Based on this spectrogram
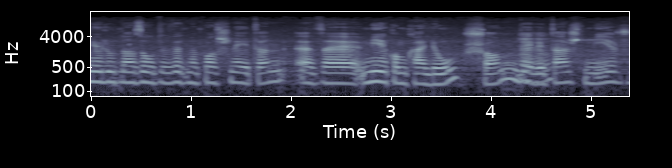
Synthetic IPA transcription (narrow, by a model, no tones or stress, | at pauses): ɲəlut̪nazɔt̪̬it̪vɛt̪mɛpɔsʃnɛt̪ənɛ̰ðɛmiɾkɔmkaluʃumd̪ɛɾit̪aʃt̪miɾ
